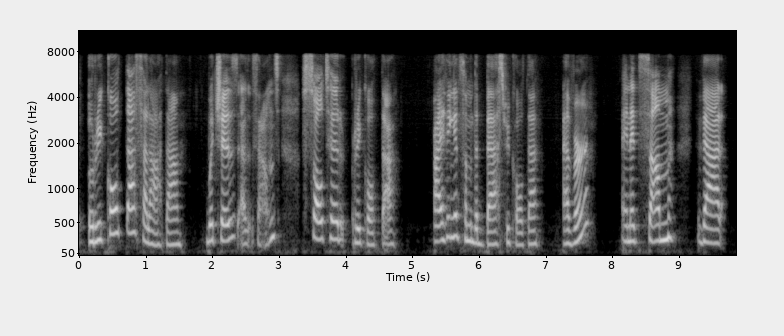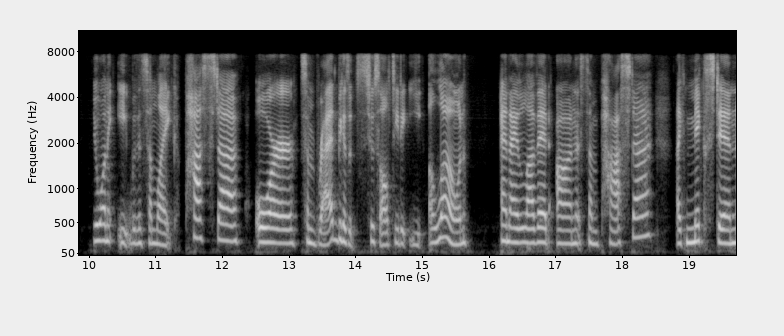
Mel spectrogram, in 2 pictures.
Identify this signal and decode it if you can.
Speech in English. There is no code.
